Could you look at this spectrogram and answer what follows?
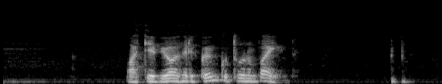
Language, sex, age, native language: Icelandic, male, 40-49, Icelandic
